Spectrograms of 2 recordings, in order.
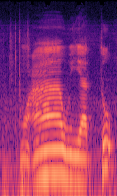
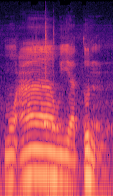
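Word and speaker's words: معاوية: Muawiyatu, bukan Muawiyatun ya, bukan Muawiyatun tapi Muawiyatu ya.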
